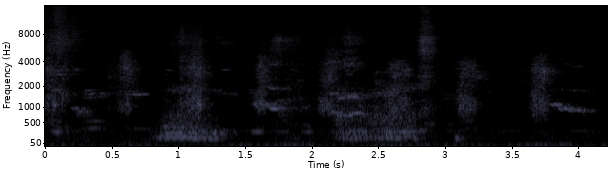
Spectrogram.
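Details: Tuppence, a female Biewer Terrier puppy, grumbles while being brushed up and microchipped indoors: a run of low, rough growling bursts broken by short gaps, with soft higher squeaks between them.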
